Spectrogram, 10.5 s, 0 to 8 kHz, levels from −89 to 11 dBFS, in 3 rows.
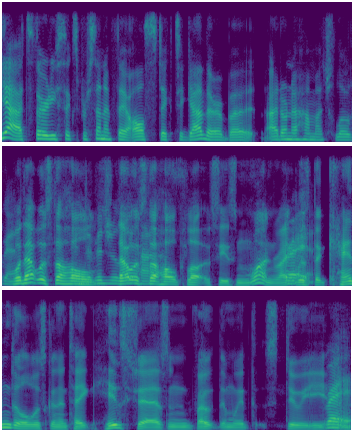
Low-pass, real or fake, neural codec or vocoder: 7.2 kHz; fake; vocoder, 22.05 kHz, 80 mel bands, Vocos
